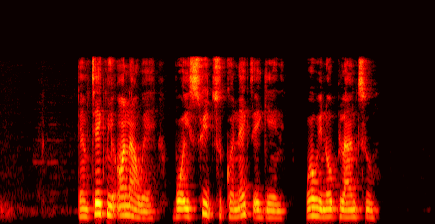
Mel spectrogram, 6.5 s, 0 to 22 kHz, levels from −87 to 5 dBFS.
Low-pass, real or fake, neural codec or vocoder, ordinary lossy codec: none; real; none; none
